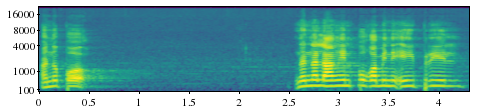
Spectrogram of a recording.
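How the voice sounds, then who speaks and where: A man gives an emotional church testimony in a very high, bright and forceful voice. He is earnest, shifting between loud pleading and quiet asides. The sound carries a long reverb, as in a church hall. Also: monotone, unhurried. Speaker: church speaker giving testimony.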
